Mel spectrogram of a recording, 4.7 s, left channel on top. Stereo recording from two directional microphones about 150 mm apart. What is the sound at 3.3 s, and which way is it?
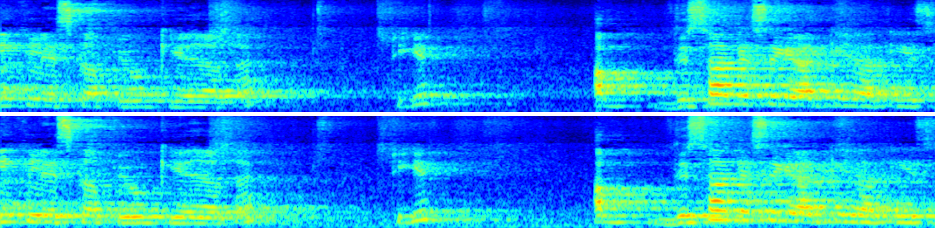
Speech, centre (ahead or behind).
